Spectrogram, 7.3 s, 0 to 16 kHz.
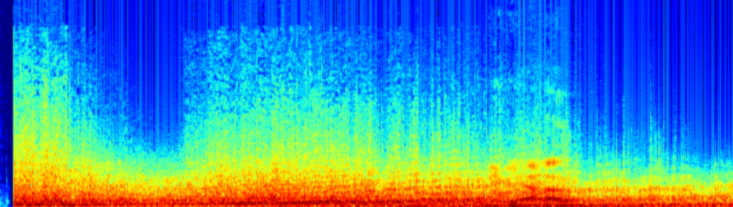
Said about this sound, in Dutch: F35. Heel goed. Dit is een eh, F35 van de F35 Demo Team.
